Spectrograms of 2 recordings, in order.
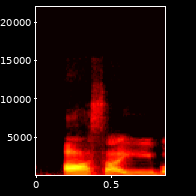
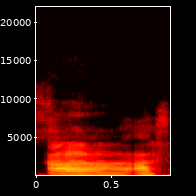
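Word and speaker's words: açaí: So for the first one, we're going to talk about acai bowls. – Acai bowls. – And that is actually how it's pronounced. – Yes, not acai.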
